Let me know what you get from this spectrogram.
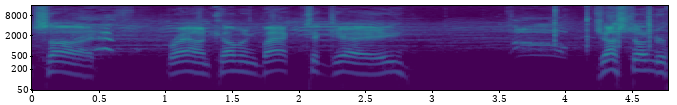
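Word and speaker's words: Gueye: Guy commits the foul. That's her third. I think I'm mispronouncing her name. I think it's supposed to be Gay instead of Guy. It's spelled G-U-E-Y-E.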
